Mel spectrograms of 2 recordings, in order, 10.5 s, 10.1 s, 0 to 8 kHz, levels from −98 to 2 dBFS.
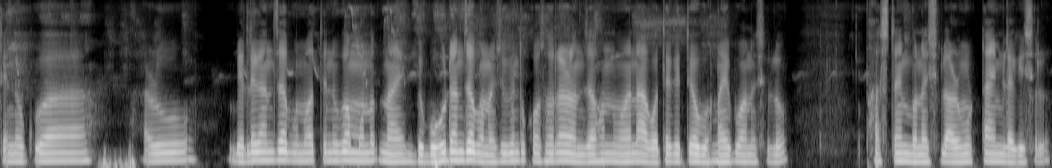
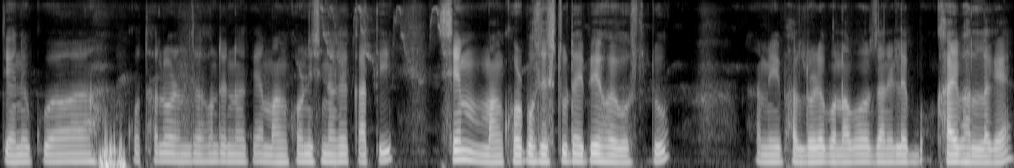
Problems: background sounds at intervals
